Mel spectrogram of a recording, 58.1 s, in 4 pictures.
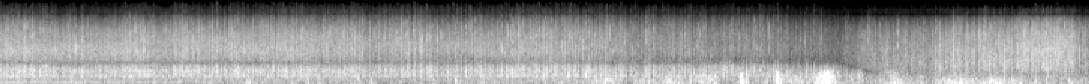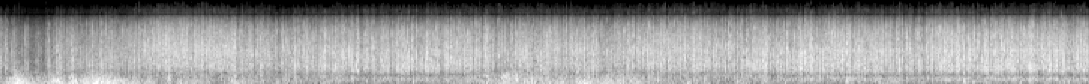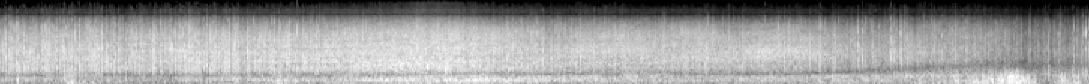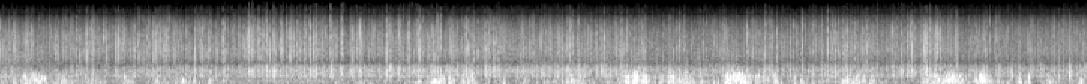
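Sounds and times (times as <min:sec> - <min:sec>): rain on an umbrella: 0:00.0 - 0:58.0.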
